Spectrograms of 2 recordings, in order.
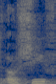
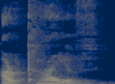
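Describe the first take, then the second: First: The middle consonant is an 'sh' sound. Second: The middle consonant is a 'k' sound. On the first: The speaker calls it wrong. "مش ارشيف" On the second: The speaker calls it right. "نطقها أركايف"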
